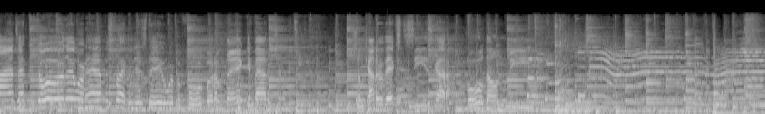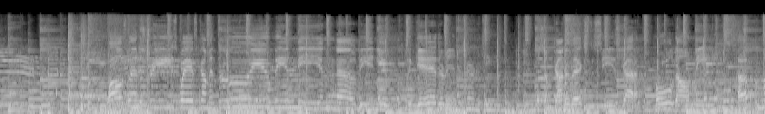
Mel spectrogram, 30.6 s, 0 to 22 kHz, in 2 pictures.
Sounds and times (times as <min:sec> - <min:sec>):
Music: 0:00.0 - 0:30.6.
